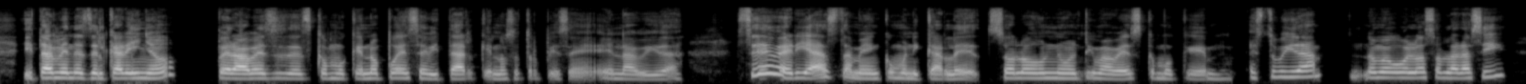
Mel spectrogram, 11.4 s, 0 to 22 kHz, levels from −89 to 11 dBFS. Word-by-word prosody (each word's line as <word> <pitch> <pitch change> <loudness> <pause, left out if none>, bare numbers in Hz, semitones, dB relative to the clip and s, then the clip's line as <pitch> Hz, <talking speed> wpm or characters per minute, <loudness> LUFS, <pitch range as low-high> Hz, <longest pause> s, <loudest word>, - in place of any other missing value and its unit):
y - - -4
también 220 0 +7
desde 210 -1 +1
el 200 - -4
cariño, 210 +7 +3 0.3
pero 205 -1 +6
a 190 - +10
veces 205 0 -1
es 195 0 -2
como 200 -1 -5
que 200 - -4
no 200 0 -1
puedes 210 +1 -2
evitar 185 0 0
que - - -9
no 185 0 -6
se - - -12
tropiece - - -10
en 195 - -7
la 180 -1 -1
vida. 170 +1 -6 0.4
Sí 320 - -2
deberías 250 - +4
también 200 -1 -2
comunicarle 130 - -3
solo 210 0 0
una 215 0 -1
última 200 -1 -2
vez, 180 +2 0
como 195 -3 -9
que - - -8 0.3
es 230 -3 -7
tu 255 - -8
vida, 260 +1 +1 0.2
no 270 -4 -6
me 230 - +2
vuelvas 225 0 0
a - - -3
hablar 215 -1 +1
así, 250 +9 -1
210 Hz, 210 wpm, -24 LUFS, 195-220 Hz, 0.4 s, a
